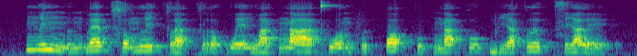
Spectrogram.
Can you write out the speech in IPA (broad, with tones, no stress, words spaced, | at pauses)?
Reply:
mi˥˩nŋɯ˩˦ŋbɛː˦˥p̚ so˦˥mli˦˥t̚kla˨˩t̚ kro˦˥k̚we˥˩nwa˦˥k̚ ŋaː˧kʰwo˧nfɯ˨˩k̚ pɔ˥˩ʔku˨˩k̚ŋa˦˥ʔ ku˦˥k̚bi˧a̯ klɯ˥˩k̚ si˦˥a̯le˨˩ʔ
